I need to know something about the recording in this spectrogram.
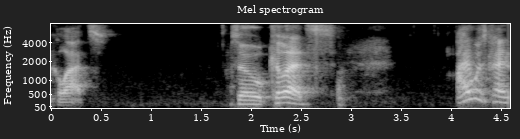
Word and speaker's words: Killetz: And I figured that would be difficult for, for the nations to pronounce, so I just used Killetz, easier. But Killetz or Helitz means restorer.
